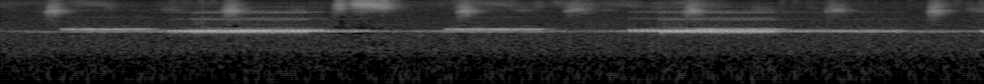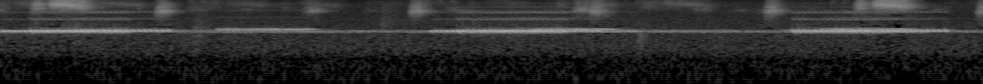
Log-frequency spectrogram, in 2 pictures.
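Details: Summer-night crickets in the grass, Bulgaria, recorded in surround sound: bright high trills alternating between two callers in bursts roughly every one to two seconds, with occasional faint higher chirps above.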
